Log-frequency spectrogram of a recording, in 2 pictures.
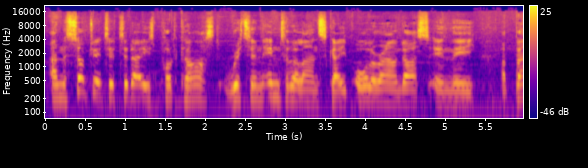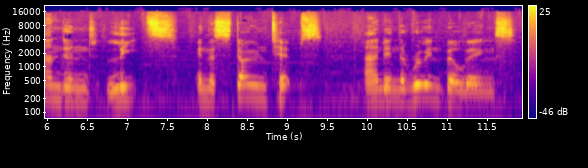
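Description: A man's voice: sits high, takes it slowly, a little mellow, soft background music. A man hosting a walking podcast outdoors in a mountain valley, setting the scene in descriptive terms. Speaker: podcast host.

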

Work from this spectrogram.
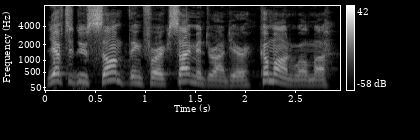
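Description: A man's voice: fairly high pitch, lively intonation, quick pace, natural voice. A young man playing an eager, adventurous space hero in old-time radio serial style, earnest and full of gee-whiz enthusiasm. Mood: excited, eager. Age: young adult. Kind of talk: 1930s radio serial acting.

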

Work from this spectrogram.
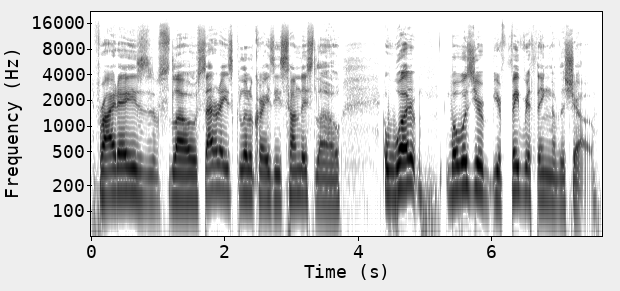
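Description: A man in his late twenties co-hosting a podcast, chatting casually and excitably, laughing and swearing often. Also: fairly high pitch, measured pace, clean tone, dry recording, clean studio sound. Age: 20s. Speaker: podcast co-host. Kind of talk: casual chat.

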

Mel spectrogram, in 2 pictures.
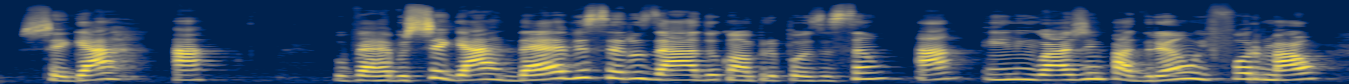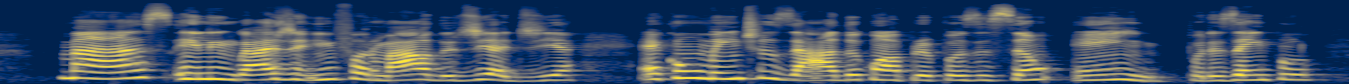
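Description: Clear, measured Brazilian woman teacher. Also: on the high side, a bit bright. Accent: Brazilian Portuguese. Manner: clear, measured, enunciating examples slowly. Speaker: Portuguese teacher. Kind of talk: scripted grammar lesson.

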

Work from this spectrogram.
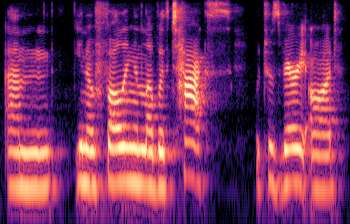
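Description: Podcast guest: woman, 30s, medium pitch, chatty and discursive, on a dull lo-fi recording. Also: flat delivery, moderate pace. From Switzerland-born, raised in Hong Kong. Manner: chatty, peppered with "you know". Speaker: podcast guest, startup founder. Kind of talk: conversational interview answers.

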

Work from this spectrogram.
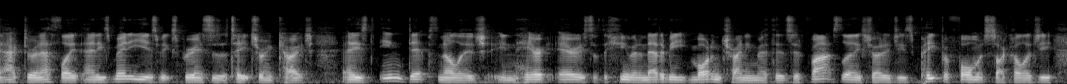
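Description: A man with a New Zealand accent hosting a podcast, chatting in a relaxed, rambling way with many fillers. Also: lowish voice. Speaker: podcast host. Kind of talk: casual podcast chat.

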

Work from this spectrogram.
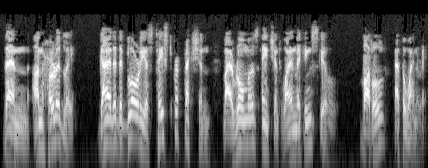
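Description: A man's voice: mid-range voice, wildly swooping pitch, a little slow, slightly rough. A man announcing a commercial in a polished 1940s radio advertising style. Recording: narrow, tinny 1940s radio recording.

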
